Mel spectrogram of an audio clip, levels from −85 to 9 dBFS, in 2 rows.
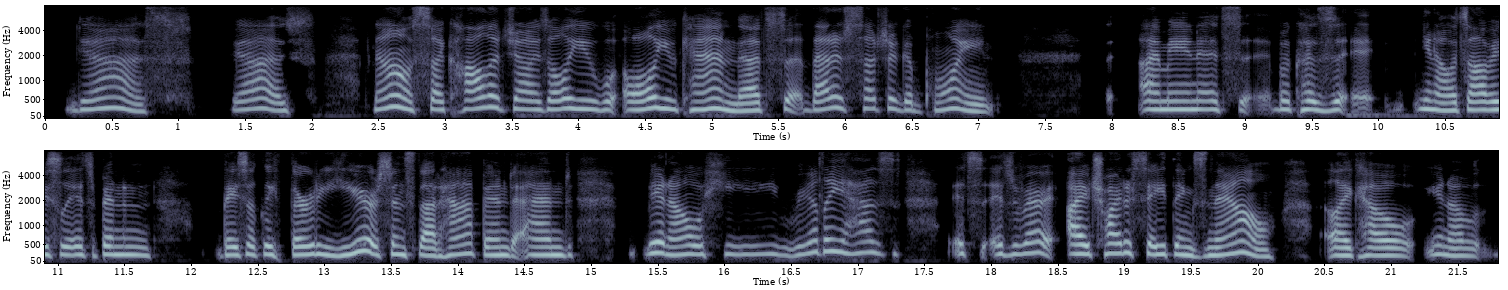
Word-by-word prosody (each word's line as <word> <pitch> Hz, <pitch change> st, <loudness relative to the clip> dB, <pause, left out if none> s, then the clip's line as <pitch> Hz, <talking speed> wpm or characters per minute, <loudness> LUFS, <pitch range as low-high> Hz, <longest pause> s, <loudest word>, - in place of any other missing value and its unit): Yes. 230 Hz, -3 st, -5 dB, 0.3 s
Yes. 225 Hz, -2 st, -4 dB, 0.4 s
No, 280 Hz, +3 st, +3 dB
psychologize 240 Hz, +1 st, -1 dB
all 235 Hz, +3 st, +2 dB
you 245 Hz, -2 st, +1 dB
w 220 Hz, -1 st, -2 dB
all 220 Hz, +4 st, +3 dB
you 255 Hz, -3 st, +1 dB
can, 225 Hz, 0 st, +1 dB
that's 200 Hz, +1 st, +1 dB
a -, -, -2 dB
that 225 Hz, +4 st, 0 dB
is 275 Hz, -5 st, -2 dB
such 255 Hz, 0 st, -7 dB
a 255 Hz, -, 0 dB
good 210 Hz, -6 st, -5 dB
point. 210 Hz, -6 st, -2 dB, 1.1 s
Eh, -, -, -2 dB
I -, -, +3 dB
mean, 230 Hz, 0 st, +2 dB
it's, 230 Hz, -2 st, -4 dB
eh -, -, -10 dB
because, 225 Hz, -2 st, 0 dB
eh 280 Hz, -1 st, -7 dB, 0.3 s
you 245 Hz, -1 st, -1 dB
know, 205 Hz, -3 st, +2 dB
it's 205 Hz, +1 st, 0 dB
obviously 220 Hz, 0 st, +3 dB
it's 210 Hz, -3 st, -2 dB
been, 225 Hz, -2 st, +1 dB, 0.5 s
basically, 220 Hz, +1 st, +1 dB
30 225 Hz, +3 st, +2 dB
years 230 Hz, +5 st, +3 dB
since 230 Hz, -4 st, 0 dB
that 205 Hz, -3 st, +4 dB
happened 215 Hz, -1 st, +1 dB
and, 215 Hz, 0 st, +1 dB, 0.5 s
you 275 Hz, +2 st, +4 dB
know, 230 Hz, +1 st, +2 dB
he 235 Hz, +1 st, -7 dB
really 290 Hz, +10 st, -1 dB
has 275 Hz, -3 st, -4 dB, 0.4 s
it's 260 Hz, -2 st, -5 dB
it's 240 Hz, -2 st, -2 dB
very 270 Hz, +4 st, 0 dB
I 245 Hz, -1 st, +6 dB
try 260 Hz, +3 st, +2 dB
to 280 Hz, -, +1 dB
say 235 Hz, -2 st, +1 dB
things 210 Hz, -6 st, +1 dB
now 210 Hz, -, +2 dB, 0.4 s
like 205 Hz, 0 st, +3 dB
how 200 Hz, -1 st, +3 dB
you 235 Hz, -, -4 dB
know, 195 Hz, -3 st, 0 dB
230 Hz, 155 wpm, -22 LUFS, 210-250 Hz, 1.1 s, I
